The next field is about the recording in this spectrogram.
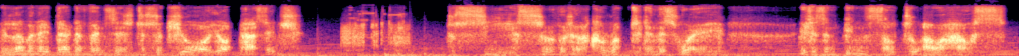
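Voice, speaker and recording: A man voicing a proud alien warrior-noble in a video game, formal and solemn, with a breathy, hoarse rasp. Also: on the high side, fairly even intonation, rough recording. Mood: stern, indignant. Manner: formal, solemn, measured diction. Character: grave, proud male alien warrior-noble of a fallen house. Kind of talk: scripted video game voice acting. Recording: game music behind the voice.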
